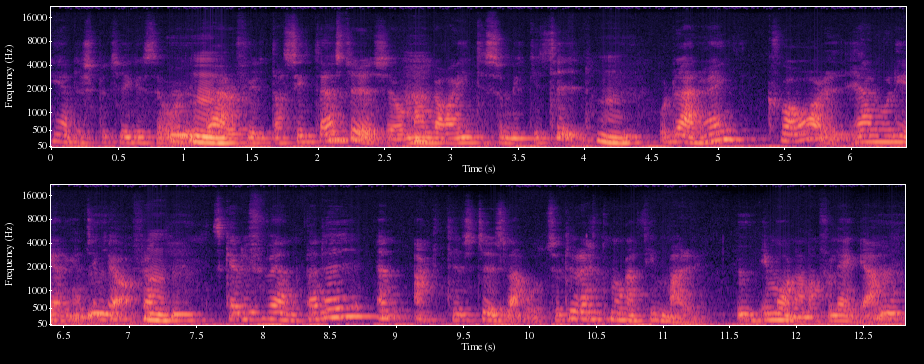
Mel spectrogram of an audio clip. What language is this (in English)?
Swedish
